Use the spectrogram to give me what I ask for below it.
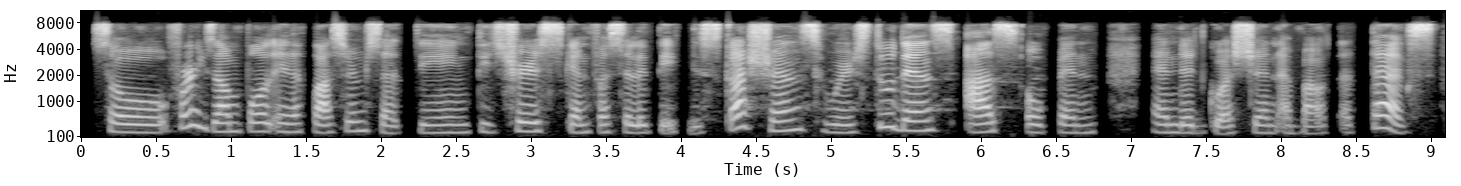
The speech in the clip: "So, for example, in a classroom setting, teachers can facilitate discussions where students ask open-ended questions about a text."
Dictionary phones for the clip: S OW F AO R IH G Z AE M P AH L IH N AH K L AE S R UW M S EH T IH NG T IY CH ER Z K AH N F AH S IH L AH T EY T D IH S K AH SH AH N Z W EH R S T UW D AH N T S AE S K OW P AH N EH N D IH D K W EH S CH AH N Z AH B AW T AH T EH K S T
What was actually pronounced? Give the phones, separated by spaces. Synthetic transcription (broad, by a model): S OW F AO R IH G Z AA M P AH L IH N AH K L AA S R M S EH T IH NG T IY CH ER S K AH N F AH S IH L AH T EY T D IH S K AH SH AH N S W EH R S T UW D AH N T S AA S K OW P AH N EH N D IH D K W EH S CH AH N AH B AW T AH T EH K S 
